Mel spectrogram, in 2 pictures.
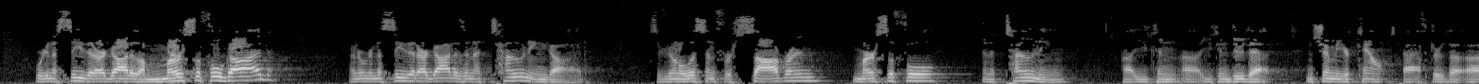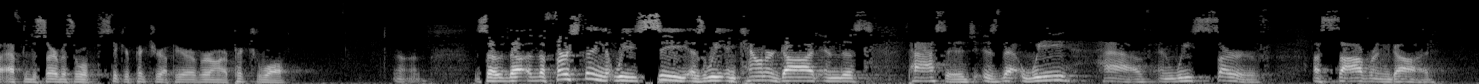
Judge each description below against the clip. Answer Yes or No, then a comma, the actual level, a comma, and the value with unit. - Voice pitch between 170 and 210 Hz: No, low, 135 Hz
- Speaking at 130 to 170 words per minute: No, average, 185 wpm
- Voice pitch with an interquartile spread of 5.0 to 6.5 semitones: Yes, wide, 5.5 semitones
